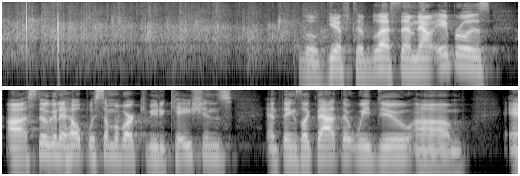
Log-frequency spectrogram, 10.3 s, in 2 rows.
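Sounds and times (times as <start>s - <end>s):
scattered applause for departing council members: 0.0s - 3.8s
speech: 3.0s - 10.3s.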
